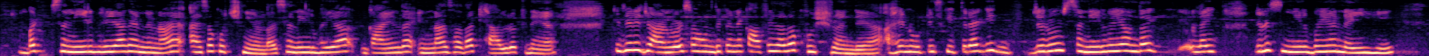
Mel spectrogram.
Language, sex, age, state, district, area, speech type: Dogri, female, 18-30, Jammu and Kashmir, Jammu, rural, spontaneous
